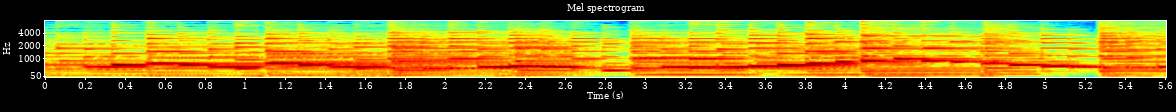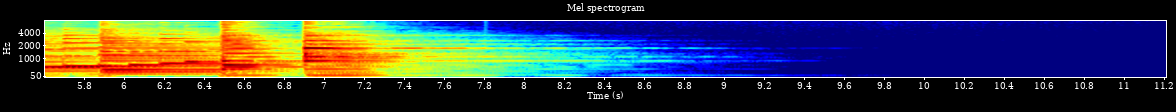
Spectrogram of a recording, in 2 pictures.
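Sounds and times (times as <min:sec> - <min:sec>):
backing track: 0:00.2 - 0:07.9.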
